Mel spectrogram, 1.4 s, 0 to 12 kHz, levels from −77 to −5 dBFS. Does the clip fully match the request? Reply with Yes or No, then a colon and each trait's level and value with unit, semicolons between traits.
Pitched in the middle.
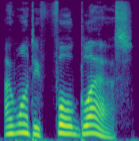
Yes: medium, 170 Hz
